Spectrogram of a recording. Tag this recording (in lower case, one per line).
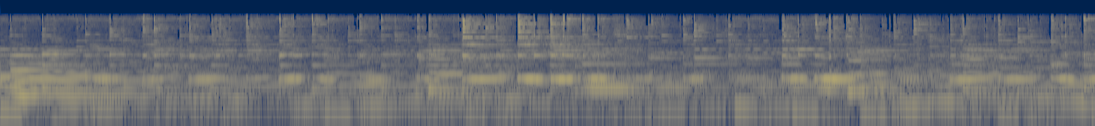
playing harp
pizzicato
harp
